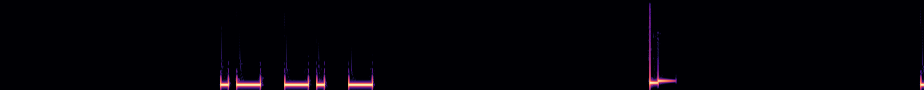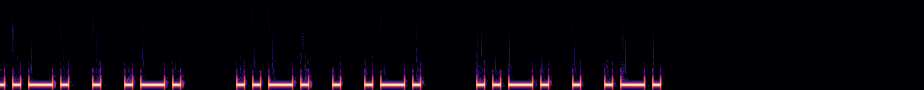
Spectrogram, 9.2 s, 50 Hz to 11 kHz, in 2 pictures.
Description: Morse code, heard as a keyed tone, about 30 wpm, 700 Hz. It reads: ANT FER FER FER
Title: Abbreviations Repeated 3x - 30wpm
